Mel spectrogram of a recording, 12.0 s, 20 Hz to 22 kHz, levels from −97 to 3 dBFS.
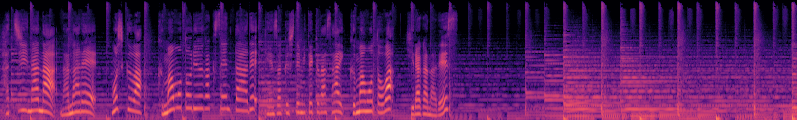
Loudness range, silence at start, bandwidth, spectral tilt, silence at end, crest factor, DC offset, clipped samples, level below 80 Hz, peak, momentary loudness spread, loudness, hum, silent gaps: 6 LU; 0 s; over 20 kHz; -4.5 dB/octave; 0 s; 20 dB; under 0.1%; under 0.1%; -48 dBFS; -12 dBFS; 15 LU; -31 LUFS; none; none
